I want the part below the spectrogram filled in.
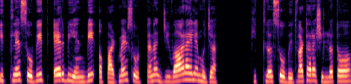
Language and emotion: Goan Konkani, sad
